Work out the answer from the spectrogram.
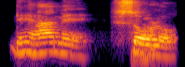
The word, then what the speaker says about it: Déjame solo: Déjame solo. So the accent has to be on the first syllable.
